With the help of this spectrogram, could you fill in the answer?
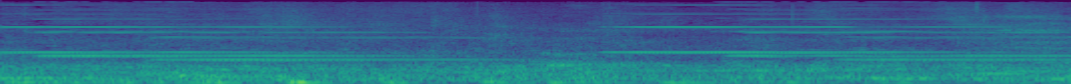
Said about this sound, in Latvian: Lūdzu balsot par trešo lasījumu. Lūdzu zvanu.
